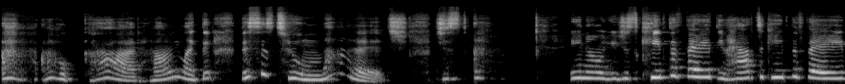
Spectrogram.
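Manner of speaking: flustered huffing and puffing, much drawn out. Contrasting two women, acting out how Shirley would react, huffing and puffing. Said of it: "she would be huffing and puffing".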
